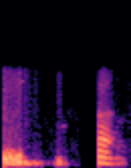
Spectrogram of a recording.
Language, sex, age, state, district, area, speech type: Telugu, male, 18-30, Andhra Pradesh, Annamaya, rural, conversation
